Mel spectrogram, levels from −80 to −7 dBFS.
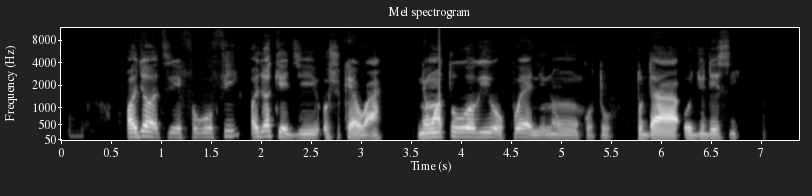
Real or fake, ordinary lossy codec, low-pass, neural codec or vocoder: real; none; none; none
